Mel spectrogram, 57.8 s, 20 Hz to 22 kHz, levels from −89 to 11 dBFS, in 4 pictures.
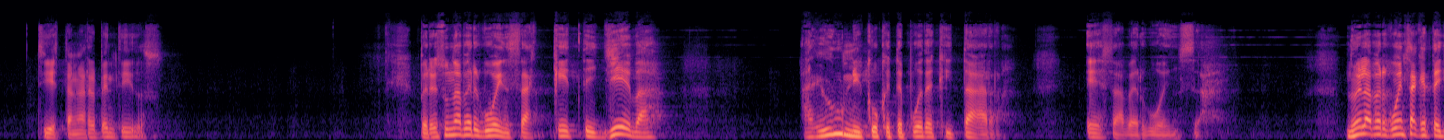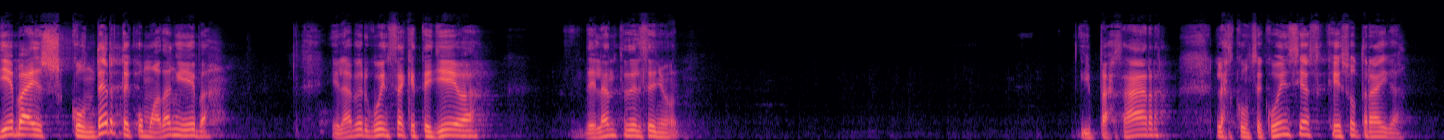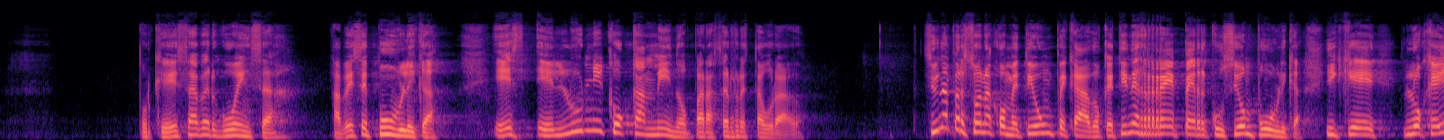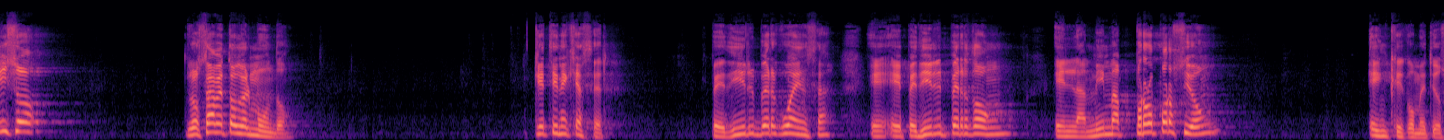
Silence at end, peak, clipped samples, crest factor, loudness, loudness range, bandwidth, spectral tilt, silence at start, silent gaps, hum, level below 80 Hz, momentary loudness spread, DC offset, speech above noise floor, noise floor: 0 s; 0 dBFS; under 0.1%; 18 dB; -18 LUFS; 9 LU; 13.5 kHz; -4.5 dB/octave; 0.4 s; none; none; -66 dBFS; 14 LU; under 0.1%; 55 dB; -72 dBFS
